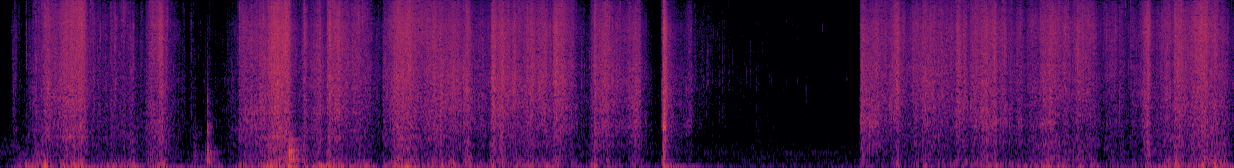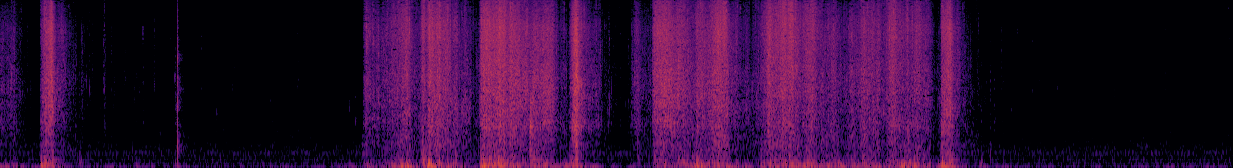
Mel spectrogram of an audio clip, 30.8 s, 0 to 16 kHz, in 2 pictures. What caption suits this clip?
put thing on plastic and remove
Plastic bag moved, with a thing put in it and removed
Recorded with a TBone SC 440
plastic, thing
